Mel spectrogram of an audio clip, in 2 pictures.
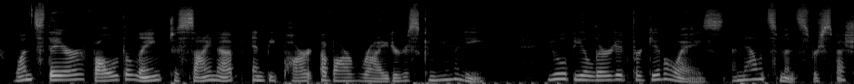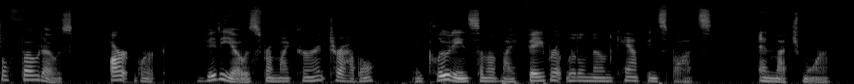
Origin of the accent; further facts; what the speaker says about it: Northern California, United States; also born or lived in Los Angeles; I was born in Los Angeles, moved to Northern California at the tender age of eight years old, became a farm kid in a large family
